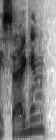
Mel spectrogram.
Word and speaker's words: Sagan: Nick wants me to say Sagan, like Carl Sagan.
